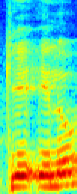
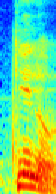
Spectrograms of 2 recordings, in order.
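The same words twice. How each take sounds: First: কে এলো said as two clear separate words; careful কে এলো with a break between the words; full form. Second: কে এলো run together into কেলো; rushed কেলো, the vowels merged; fast slurred form. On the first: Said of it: "আমরা বলি". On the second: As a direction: squash কে এলো into one quick কেলো. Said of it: "তাড়াতাড়ি উচ্চারণের জন্য". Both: Shown as a demonstration.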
